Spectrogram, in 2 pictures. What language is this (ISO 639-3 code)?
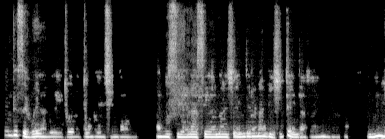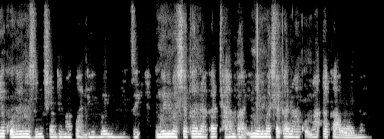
ndc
